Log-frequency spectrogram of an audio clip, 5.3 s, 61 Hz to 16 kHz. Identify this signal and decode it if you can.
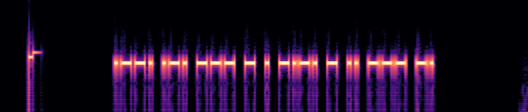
Morse code, heard as a keyed tone, about 36 wpm, 700 Hz. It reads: PROTECTION
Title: Sentences from Top 1600 Words - New Word Drill - 35wpm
